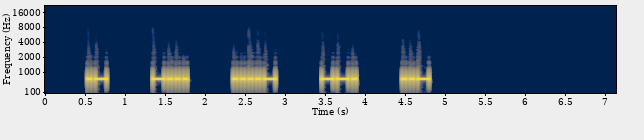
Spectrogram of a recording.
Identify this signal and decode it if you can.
Morse code, heard as a keyed tone, about 25 wpm, spaced as for 12 wpm, 700 Hz. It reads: AB4GU
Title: USA Call Signs - 5 Characters - 4x Character Spacing - 25wpm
